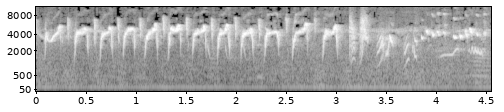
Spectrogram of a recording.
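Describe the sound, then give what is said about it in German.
A marsh warbler sings by a lakeside in a fast run of repeated, high, sharp chirping notes, then breaks into looser, varied warbled phrases toward the end. “Der Sumpfrohrsänger ist im Vordergrund, man hört aber im Hintergrund eine Amsel, man hört irgendwie eine Meise, man hört irgendwas.”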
